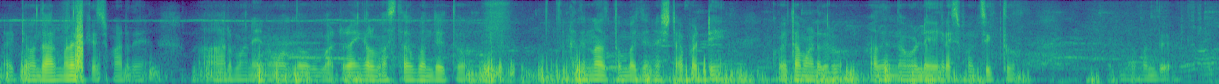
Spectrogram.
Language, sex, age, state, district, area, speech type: Kannada, male, 18-30, Karnataka, Mysore, urban, spontaneous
